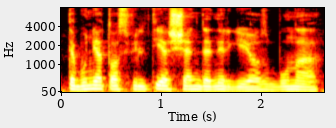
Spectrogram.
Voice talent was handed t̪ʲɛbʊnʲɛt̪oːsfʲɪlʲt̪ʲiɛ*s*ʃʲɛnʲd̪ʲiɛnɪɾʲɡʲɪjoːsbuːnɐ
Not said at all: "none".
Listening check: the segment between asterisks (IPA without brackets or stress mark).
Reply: s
